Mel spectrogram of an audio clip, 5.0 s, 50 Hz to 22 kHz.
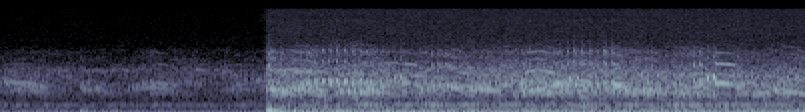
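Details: Common crane flock near Berlin, Germany, 24 October 2015; after a quieter opening with distant calls, a loud wall of overlapping trumpeting calls begins abruptly and continues.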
